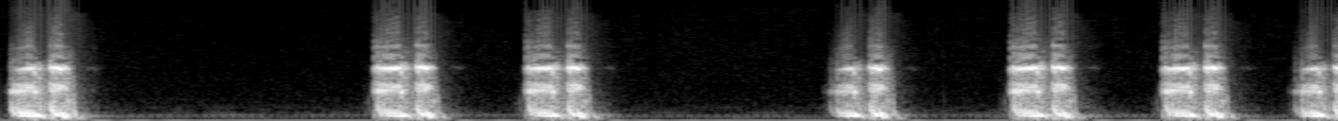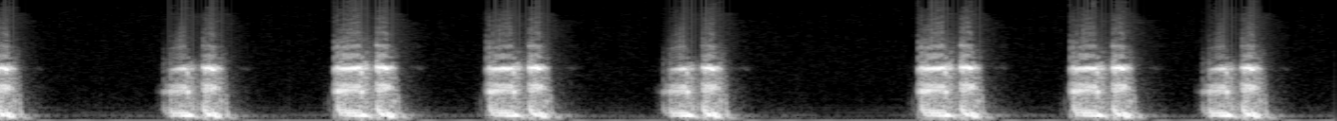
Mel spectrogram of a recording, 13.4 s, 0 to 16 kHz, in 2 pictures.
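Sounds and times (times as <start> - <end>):
frog croaking: 0.0 - 0.5, 1.8 - 3.1, 4.1 - 6.9, 7.5 - 10.5, 11.2 - 13.2
faint low hum: 0.0 - 13.3.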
